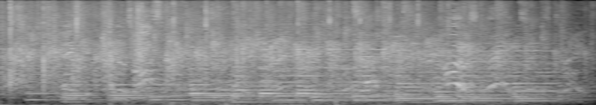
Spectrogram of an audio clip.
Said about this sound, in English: Ladies and gentlemen, please clap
